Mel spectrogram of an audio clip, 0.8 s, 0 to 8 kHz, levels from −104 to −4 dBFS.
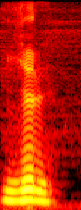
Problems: background sounds at intervals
